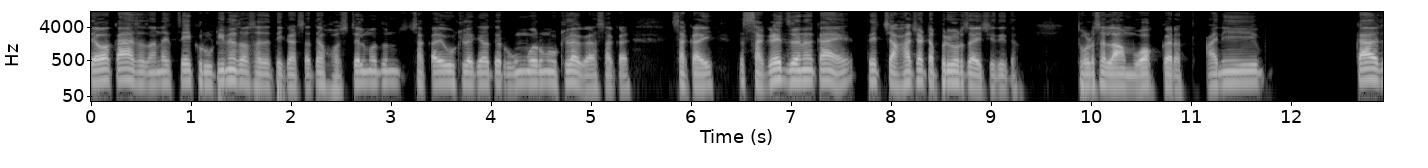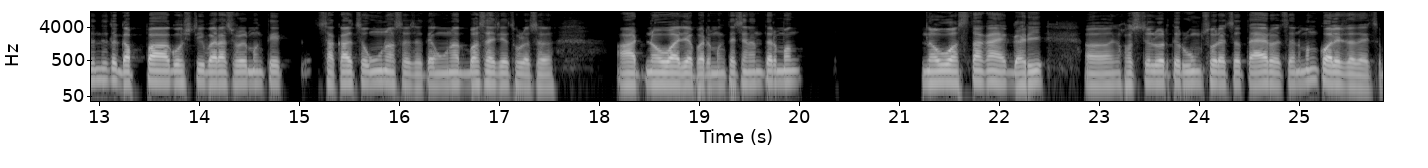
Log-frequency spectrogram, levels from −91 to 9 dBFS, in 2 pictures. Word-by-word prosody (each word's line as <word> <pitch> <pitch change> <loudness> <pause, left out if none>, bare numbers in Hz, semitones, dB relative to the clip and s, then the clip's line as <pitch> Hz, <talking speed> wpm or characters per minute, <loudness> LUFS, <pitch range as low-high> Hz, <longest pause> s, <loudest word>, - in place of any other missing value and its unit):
तेव्हा 135 +2 +6
काय 145 0 +5
असायचं 115 -2 -4
आणि 115 - -3
त्याचं 130 - -5
एक 130 0 -2
रूटीनच 130 +3 0
असायचं 110 -4 -1
तिकडचं. 100 -2 -4
त्या 115 - 0
हॉस्टेलमधून 120 +7 -3 0.2
सकाळी 115 0 0
उठलं 120 -1 0
किंवा 115 +1 0
त्या 120 - 0
रूमवरून 120 +3 -1
उठलं 125 0 +1
का 95 0 0
सकाळ 95 -1 -4 0.5
सकाळी 105 0 +1
तर 130 +3 -15
सगळेच 125 +7 +3
जणं 135 +1 +3
काय 135 -1 +4
आहे, 125 - -5 0.2
ते 130 - +1
चहाच्या 120 +4 +2
टपरीवर 125 -2 +2
जायचे 95 -4 -1
तिथं. 90 -2 -8 0.6
थोडंसं 105 +2 0
लांब 105 -1 +4
वॉक 105 -3 +4
करत. 100 -5 +1 0.2
आणि, 120 +4 -1 1.0
काय 140 - +8
व्हायचं 140 -1 +4
ना 145 - -4
तिथं 140 -3 -2
गप्पा, 125 +1 +5
गोष्टी 125 0 -2
बऱ्याच 120 -1 +2
वेळेला 120 0 +1
मग 120 - -6
ते 120 -1 -1 0.5
सकाळच 120 +1 +1
ऊन 125 +1 -1
असायचं. 110 -3 -4
त्या 110 - -1
उन्हात 110 +1 -2
बसायचं 115 -1 0
थोडंसं, 105 -1 -3 0.8
8-9 115 +1 +2
वाजेपर्यंत. 110 -1 +3
मग 110 - -5
त्याच्यानंतर 120 +1 -2
मग 125 +1 -2 1.2
9 125 +1 +3
काय 125 -2 +2
घरी 115 +2 0 0.5
अ, - - -4 0.3
हॉस्टेलवरती 120 +2 -1
रूम 120 +1 -2
सोडायचं, 115 -1 0
तयार 115 +1 +5
व्हायचं 115 -1 -2
आणि 115 - -5
मग 135 +3 -3
कॉलेजला 115 -3 +4
जायचं. 95 -4 -4
120 Hz, 165 wpm, -24 LUFS, 110-125 Hz, 1.2 s, काय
